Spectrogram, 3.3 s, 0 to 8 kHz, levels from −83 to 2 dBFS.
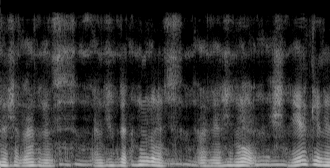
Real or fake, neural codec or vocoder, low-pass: fake; autoencoder, 22.05 kHz, a latent of 192 numbers a frame, VITS, trained on one speaker; 7.2 kHz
